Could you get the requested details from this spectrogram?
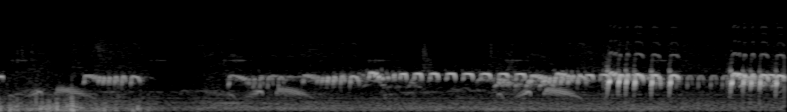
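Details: Zebra doves singing, local birds, in overlapping phrases: a quiet start with low swooping calls, then a long run of quick, rhythmic cooing notes that grows louder toward the end.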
